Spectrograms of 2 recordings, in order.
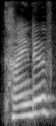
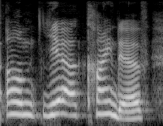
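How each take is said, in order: First: High, rising challenge; questioning echo. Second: High, noncommittal hedge; hesitant answer. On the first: Dater pressing a vague date for clarity, questioning echo. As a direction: echo it back as a pointed question. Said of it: "And you can say". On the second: Date asked if this is a date, hesitant answer. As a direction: hedge it, starting high and dropping off. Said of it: "And they can say". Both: Acted.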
